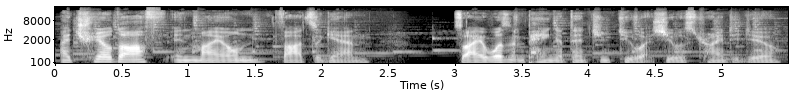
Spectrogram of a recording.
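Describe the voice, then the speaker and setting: A man's voice: normal speed, fairly bright tone. A man livestreaming a let's play, reading story narration aloud with casual asides, often stumbling and rereading phrases. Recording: low-quality stream audio, music behind. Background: music.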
